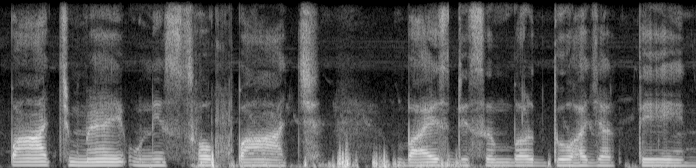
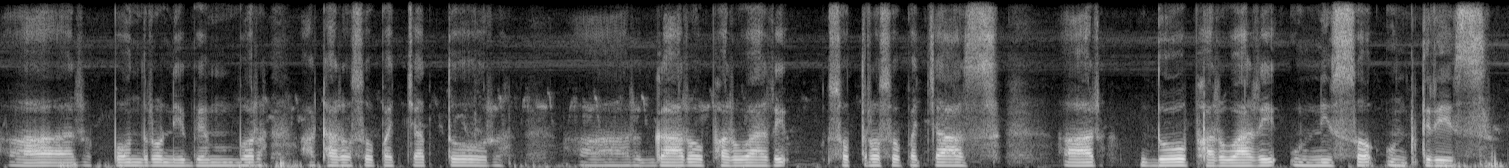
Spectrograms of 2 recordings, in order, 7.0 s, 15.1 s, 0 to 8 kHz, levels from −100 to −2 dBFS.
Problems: constant background noise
